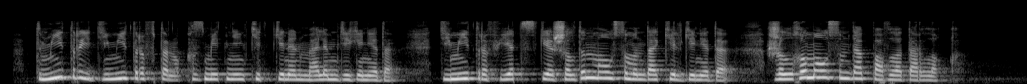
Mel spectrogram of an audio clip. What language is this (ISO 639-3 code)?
kaz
